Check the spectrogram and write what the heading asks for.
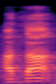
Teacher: تا کے اوپر کھڑا زبر، اسے تھوڑا کھینچ کر پڑھیں گے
